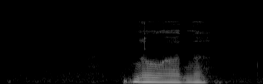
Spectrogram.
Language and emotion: Russian, neutral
